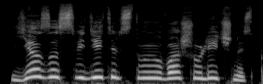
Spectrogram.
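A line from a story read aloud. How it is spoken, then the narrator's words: Joking tone. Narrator (Russian): продолжал он все тем же шутливым тоном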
